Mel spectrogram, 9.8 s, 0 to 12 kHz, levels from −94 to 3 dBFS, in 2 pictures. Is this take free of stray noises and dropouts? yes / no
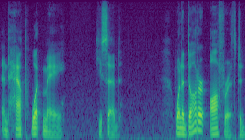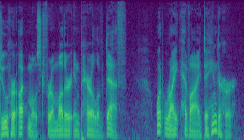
yes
